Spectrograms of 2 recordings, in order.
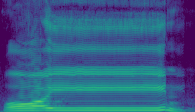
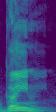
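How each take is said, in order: First: غین drawn out long and full; correct reading. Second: غین said short and clipped the wrong way; wrong reading. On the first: Teacher showing the right way, a long غین. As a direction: hold غین long from the throat. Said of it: "اس طرح ہی ادا کیا جائے". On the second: Teacher mimicking the mistake students make, a short غین. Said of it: "یہ بالکل غلط ہے". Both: Shown as a demonstration.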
